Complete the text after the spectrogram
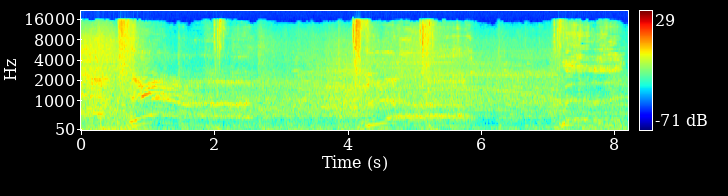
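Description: A large battle rages with a steady din of clashing weapons and distant shouting.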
